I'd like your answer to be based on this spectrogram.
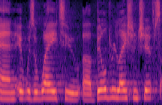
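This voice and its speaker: Fairly even intonation runs through a woman's speech, with noticeable background noise behind it. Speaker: state politician. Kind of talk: valedictory speech in parliament. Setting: parliament chamber. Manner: conversational, many fillers.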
